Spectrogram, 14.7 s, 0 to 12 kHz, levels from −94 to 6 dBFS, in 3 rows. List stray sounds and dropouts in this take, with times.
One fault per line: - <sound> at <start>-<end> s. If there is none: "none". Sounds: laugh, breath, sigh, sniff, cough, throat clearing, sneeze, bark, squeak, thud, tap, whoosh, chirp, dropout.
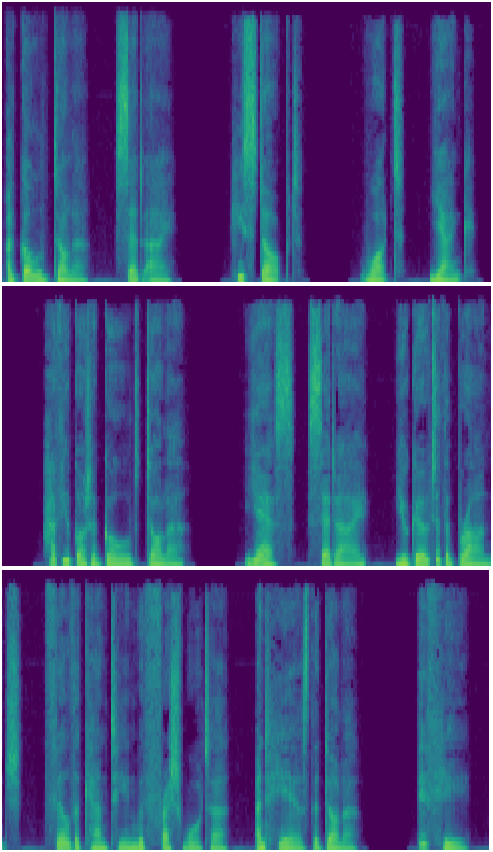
none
